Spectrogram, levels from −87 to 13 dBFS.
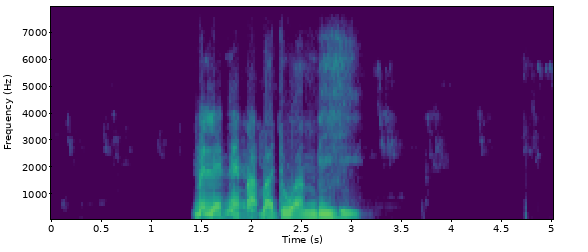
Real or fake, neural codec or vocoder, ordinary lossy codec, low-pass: real; none; Opus, 24 kbps; 7.2 kHz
